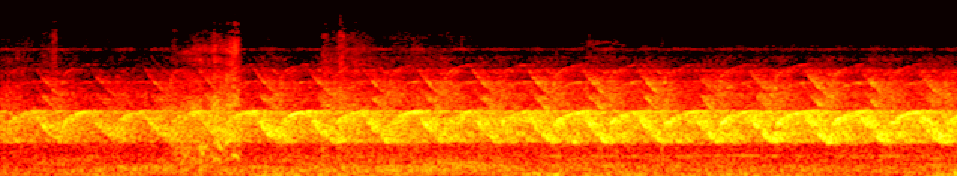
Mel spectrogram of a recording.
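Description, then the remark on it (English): Emergency vehicle sirens wail steadily, a rapid rising-and-falling yelp repeating for several seconds over a low rumble of traffic, loud and continuous with no voices. “I don't know if you could hear that, but it's the so many alarms.”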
